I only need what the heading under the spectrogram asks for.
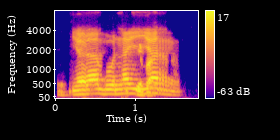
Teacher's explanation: Jadi alifnya itu enggak dibaca, langsung ke ra sukun.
